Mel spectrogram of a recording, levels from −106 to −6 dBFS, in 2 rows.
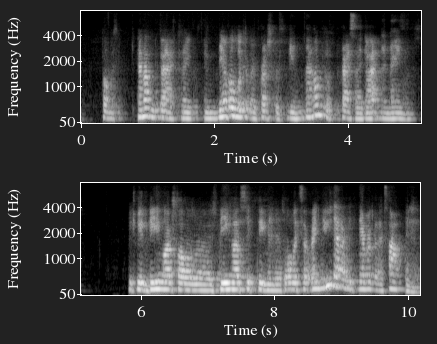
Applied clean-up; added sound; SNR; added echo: neural mask model DeepFilterNet 3.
